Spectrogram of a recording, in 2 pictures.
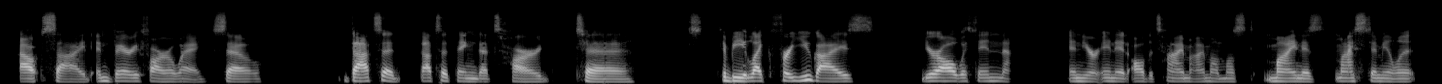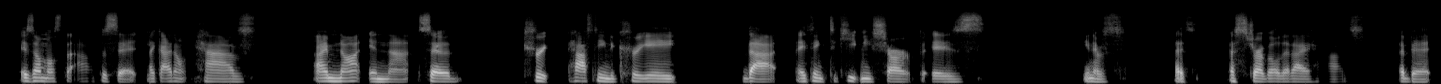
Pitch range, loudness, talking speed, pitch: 125-150 Hz, -25 LUFS, 150 wpm, 135 Hz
